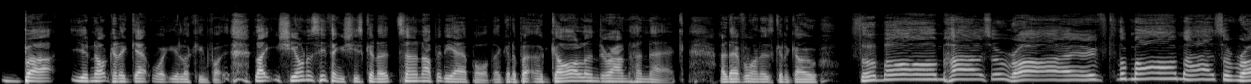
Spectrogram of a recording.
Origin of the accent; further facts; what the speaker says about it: United States; But I am an American woman.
